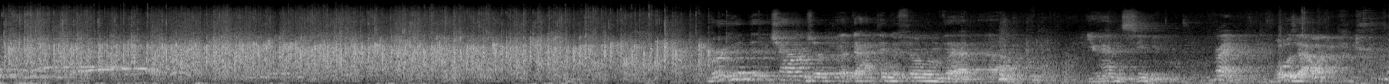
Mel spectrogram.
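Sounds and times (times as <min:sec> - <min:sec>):
audience applause: 0:00.0 - 0:07.3
speech: 0:08.2 - 0:10.2, 0:10.9 - 0:13.8.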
